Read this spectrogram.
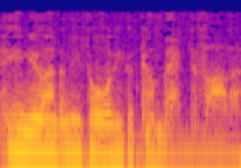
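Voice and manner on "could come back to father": breathy hushed aside; whisper. Acted. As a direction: whisper it like a secret. Sermon aside, tender point.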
